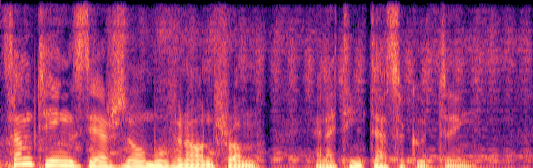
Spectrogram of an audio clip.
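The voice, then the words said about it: Put-on Irish accent. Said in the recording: “I was going to do an Irish accent.”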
